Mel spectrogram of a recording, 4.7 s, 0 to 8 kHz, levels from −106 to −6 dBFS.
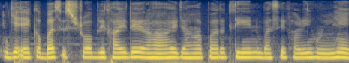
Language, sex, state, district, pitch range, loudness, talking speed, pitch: Hindi, female, Odisha, Nuapada, 180-190 Hz, -15 LUFS, 195 wpm, 185 Hz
